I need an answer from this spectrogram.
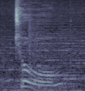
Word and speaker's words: tomb: We have to mute the word, mute the alphabet, mute the letter B silent. So we can pronounce like this: come, bomb, thumb, climb, tomb, crumb and lamb. So here B is silent.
